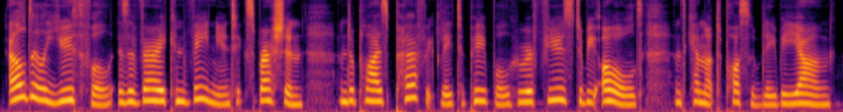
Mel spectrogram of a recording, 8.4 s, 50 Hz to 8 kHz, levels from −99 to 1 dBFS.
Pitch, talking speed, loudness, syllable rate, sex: 235 Hz, 155 wpm, -19 LUFS, 5.3 syllables/s, female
